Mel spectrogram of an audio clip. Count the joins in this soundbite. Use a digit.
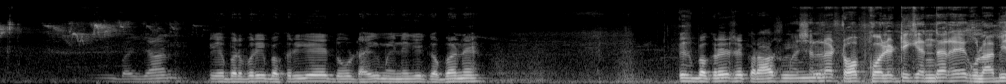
2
